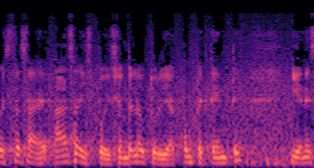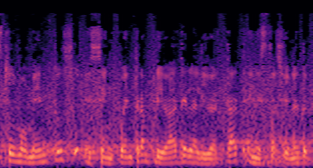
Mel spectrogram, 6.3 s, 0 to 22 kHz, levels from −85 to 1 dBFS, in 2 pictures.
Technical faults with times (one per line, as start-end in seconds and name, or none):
0.55 compressed frames skipped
